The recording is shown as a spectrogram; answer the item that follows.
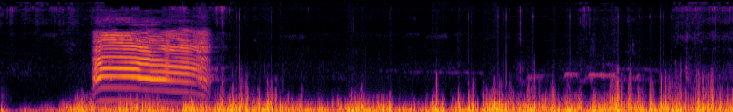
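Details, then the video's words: One brief, strident hadada ibis call, rich and nasal with a slight downward slide, heard over heavy low wind buffeting. "Hadada Ibis The Noisiest Bird In The World"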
